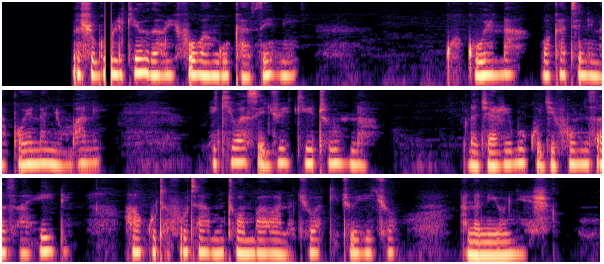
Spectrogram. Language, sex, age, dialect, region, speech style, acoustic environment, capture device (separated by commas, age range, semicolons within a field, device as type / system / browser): Swahili, female, 25-34, Kenya - Nairobi Sheng-influenced, Kenya, focused, silence, mobile / Linux / Chrome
